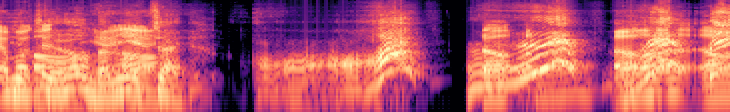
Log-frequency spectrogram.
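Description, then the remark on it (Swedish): A person imitates a dog with voice alone, making four loud bursts of rough growling and bark-like yelps separated by short pauses. “Men jag har kunnat härma hund... Och sådana där ljud alltså.”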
